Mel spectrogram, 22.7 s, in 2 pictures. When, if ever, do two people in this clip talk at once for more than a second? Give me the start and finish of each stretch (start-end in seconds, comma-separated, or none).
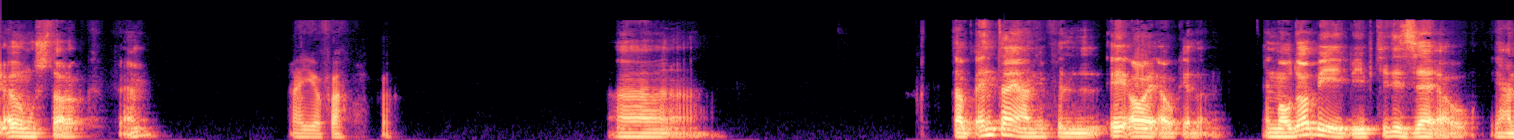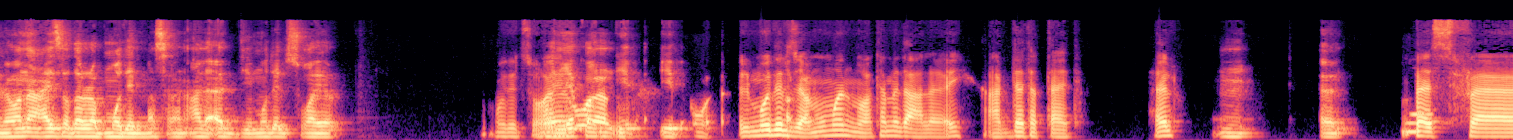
none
